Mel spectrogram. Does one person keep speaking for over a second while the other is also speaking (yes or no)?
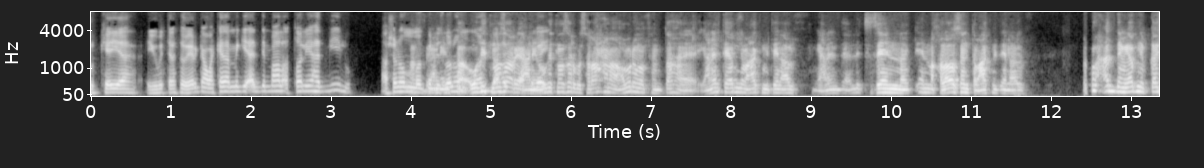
yes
